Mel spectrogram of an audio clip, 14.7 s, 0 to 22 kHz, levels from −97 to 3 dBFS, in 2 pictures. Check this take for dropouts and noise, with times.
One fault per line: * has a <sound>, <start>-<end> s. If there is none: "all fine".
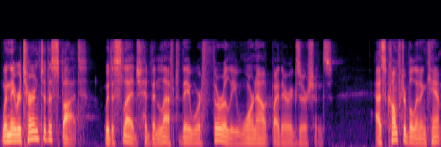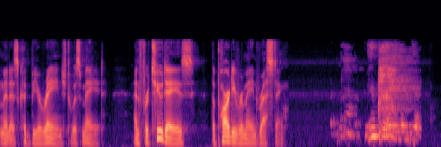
* has a sniff, 12.8-14.4 s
